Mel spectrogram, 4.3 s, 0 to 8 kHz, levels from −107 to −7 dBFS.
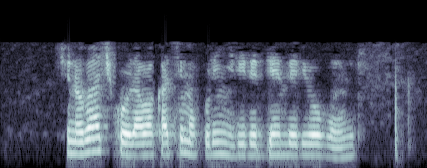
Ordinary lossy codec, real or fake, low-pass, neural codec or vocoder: AAC, 16 kbps; real; 7.2 kHz; none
